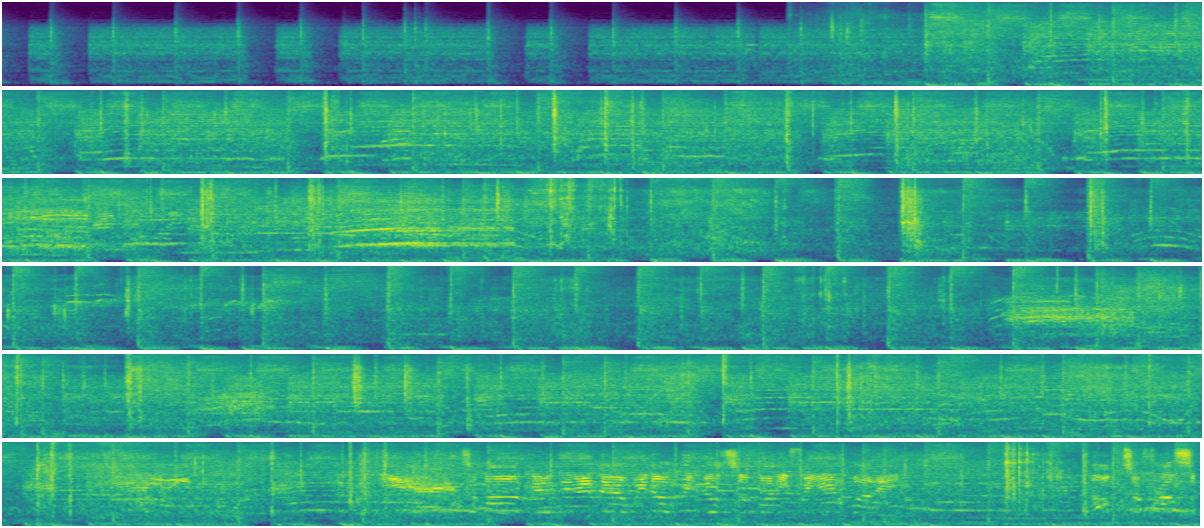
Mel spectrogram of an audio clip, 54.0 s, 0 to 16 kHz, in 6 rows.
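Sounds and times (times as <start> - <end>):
music with heavy beat: 0.0 - 53.9
skateboard wheels rolling on concrete: 6.2 - 24.8, 27.0 - 53.9
skateboard clacks: 21.6 - 22.9, 31.0 - 34.2, 44.0 - 48.0, 52.1 - 53.4.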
